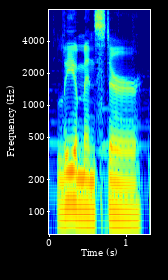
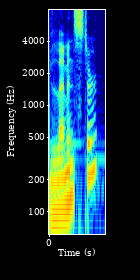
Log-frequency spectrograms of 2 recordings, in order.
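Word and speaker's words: Leominster: But it's actually Lemonster. Oh, I see how that works. Minster and and Stirs Cer towns have those interesting British pronunciations. Or anything with a stir, just look at it and go, "Okay, you're going to be hearing some British bullshit." Whether it's Lemonster where they just drop the O, or it's Worcester, where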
